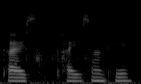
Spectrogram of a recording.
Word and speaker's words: pysanky: was kind of cool it's actually kind of pronounced pi sanke but i don't pretend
